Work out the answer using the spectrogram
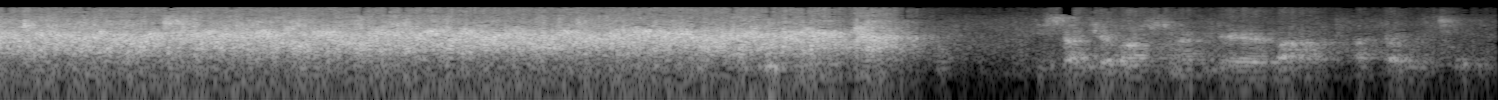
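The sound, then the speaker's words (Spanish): Audience applause for a speaker at the Valencia Buddhist Center: loud, dense clapping for about four and a half seconds that stops abruptly, followed by a single voice starting to speak. “Entonces, un fuerte aplauso para nuestro ponente.”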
